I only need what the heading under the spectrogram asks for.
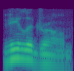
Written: velodrome

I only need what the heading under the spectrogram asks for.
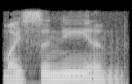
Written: Mycenaean

